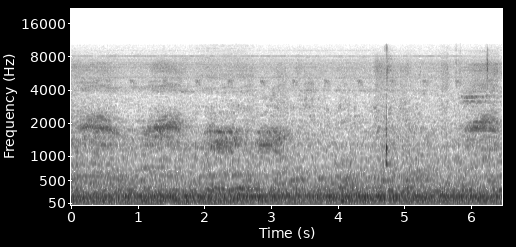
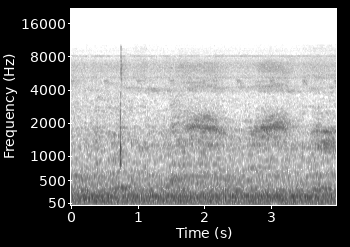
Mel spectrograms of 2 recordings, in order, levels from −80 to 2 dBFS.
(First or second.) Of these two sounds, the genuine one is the first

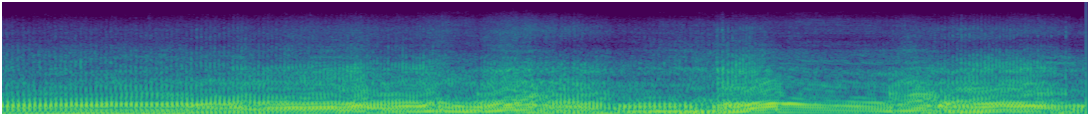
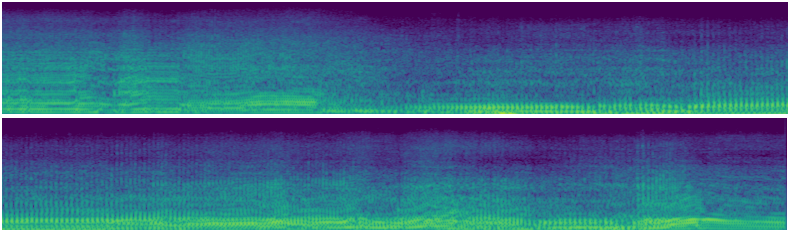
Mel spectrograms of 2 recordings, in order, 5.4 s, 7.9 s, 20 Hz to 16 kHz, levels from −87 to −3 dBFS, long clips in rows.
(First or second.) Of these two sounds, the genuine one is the first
